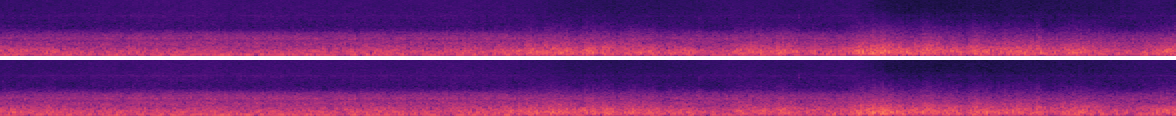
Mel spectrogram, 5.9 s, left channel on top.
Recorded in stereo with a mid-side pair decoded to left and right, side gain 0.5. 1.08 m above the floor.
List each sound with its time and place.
0.0 s a vehicle: 20° right; by 5.9 s 10° right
